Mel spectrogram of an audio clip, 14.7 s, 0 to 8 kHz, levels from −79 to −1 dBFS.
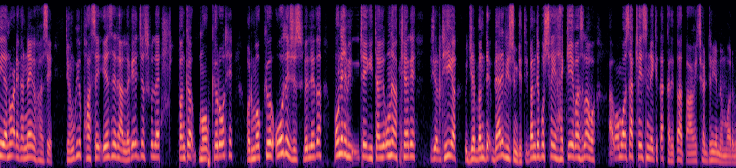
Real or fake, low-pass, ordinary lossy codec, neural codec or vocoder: fake; 7.2 kHz; none; codec, 16 kHz, 0.8 kbps, ZipCodec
